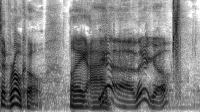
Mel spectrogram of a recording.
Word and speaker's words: Roko: then we pronounce it Roko.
